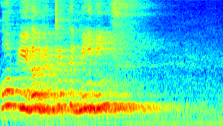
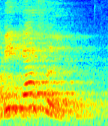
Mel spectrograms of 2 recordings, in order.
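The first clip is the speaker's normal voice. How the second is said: normal talking voice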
